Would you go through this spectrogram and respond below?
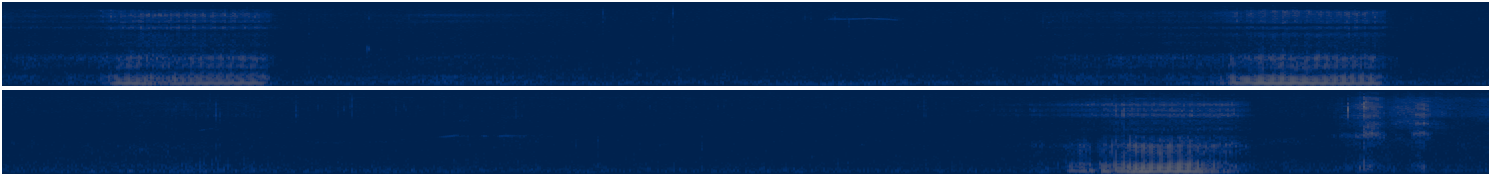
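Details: Shooter the dog, sound asleep after Thanksgiving, snores deeply: three long, low, rasping snores spaced roughly six seconds apart, with soft breathing in the quiet gaps of an indoor room.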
